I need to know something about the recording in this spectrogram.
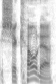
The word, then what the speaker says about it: Ciaccona: We've got the Shakona I pronounced it right this time.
